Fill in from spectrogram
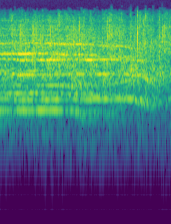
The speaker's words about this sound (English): Let's stand up one more time. Stand up on your feet. Come on, everyone can do it. We're going to stand up. And I want you to scream and shout and clap for our speaker tonight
